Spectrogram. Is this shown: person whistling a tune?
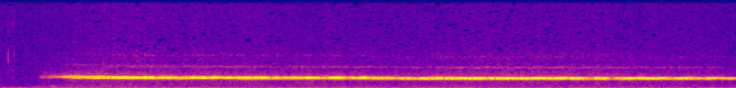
yes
